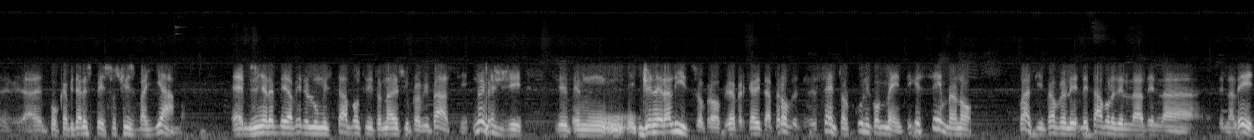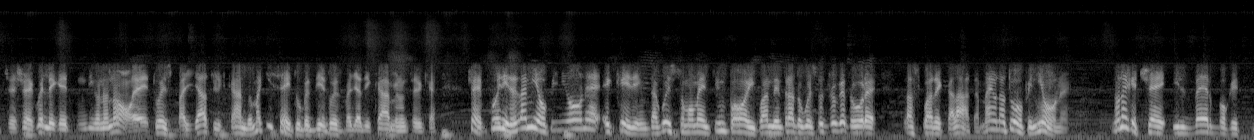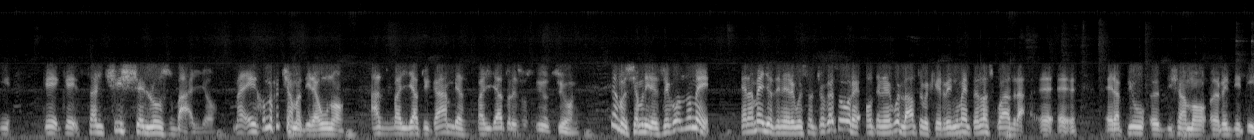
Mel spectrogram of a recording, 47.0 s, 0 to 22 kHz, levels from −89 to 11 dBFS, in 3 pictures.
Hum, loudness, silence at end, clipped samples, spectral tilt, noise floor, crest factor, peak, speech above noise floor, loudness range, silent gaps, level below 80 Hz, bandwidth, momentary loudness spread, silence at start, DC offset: none; -21 LUFS; 0 s; under 0.1%; -8.5 dB/octave; -48 dBFS; 18 dB; -4 dBFS; 27 dB; 3 LU; none; -54 dBFS; 4.7 kHz; 9 LU; 0 s; under 0.1%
